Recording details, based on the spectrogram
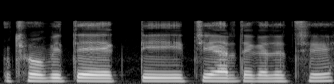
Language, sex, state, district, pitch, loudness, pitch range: Bengali, male, Tripura, Dhalai, 150 Hz, -15 LUFS, 145-155 Hz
